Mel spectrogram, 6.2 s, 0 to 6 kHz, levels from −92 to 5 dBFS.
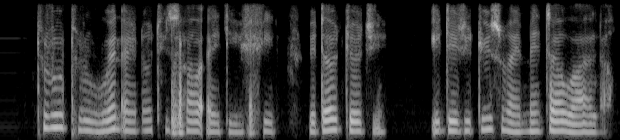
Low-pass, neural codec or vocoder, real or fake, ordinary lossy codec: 5.4 kHz; vocoder, 22.05 kHz, 80 mel bands, HiFi-GAN; fake; none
